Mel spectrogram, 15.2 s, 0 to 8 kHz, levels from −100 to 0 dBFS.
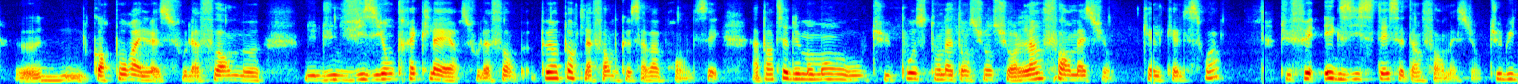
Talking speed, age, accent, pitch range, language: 150 wpm, 50-69, French, 160-195 Hz, French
